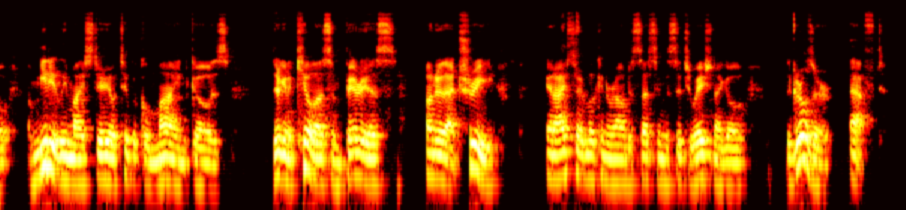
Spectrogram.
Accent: United States; Was and then they, and because I'm an American, they're going to assume that my parents are rich or that we have lots of money.

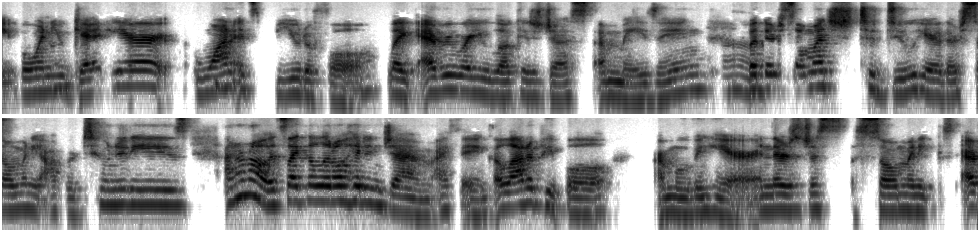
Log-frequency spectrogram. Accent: New Jersey, United States; I'm from Jersey, like I told you.

